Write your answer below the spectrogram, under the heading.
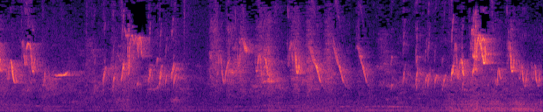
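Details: Yasmin bird in full song, a dense stream of rapid, high chirps and short sweeping notes that pours out almost without pause for over five seconds.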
